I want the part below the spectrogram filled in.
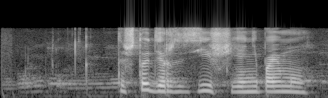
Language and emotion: Russian, angry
